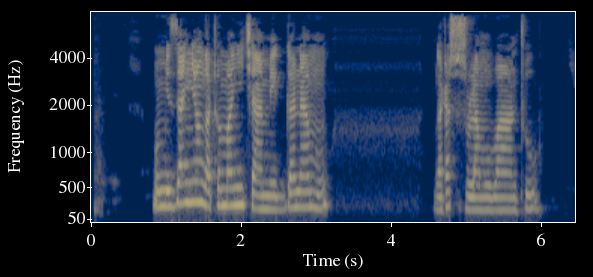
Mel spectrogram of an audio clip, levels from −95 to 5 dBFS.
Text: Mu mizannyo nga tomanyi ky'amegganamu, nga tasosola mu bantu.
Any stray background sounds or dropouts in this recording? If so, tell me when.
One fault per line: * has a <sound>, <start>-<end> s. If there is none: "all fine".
all fine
